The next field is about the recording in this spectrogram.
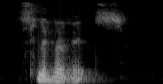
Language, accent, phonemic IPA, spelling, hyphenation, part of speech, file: English, Southern England, /ˈslɪvəvɪts/, slivovitz, sli‧vo‧vitz, noun, LL-Q1860 (eng)-slivovitz.wav
- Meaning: 1. A type of rakija made mostly in Eastern European countries from distilled, fermented plum juice 2. A serving of this alcoholic drink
